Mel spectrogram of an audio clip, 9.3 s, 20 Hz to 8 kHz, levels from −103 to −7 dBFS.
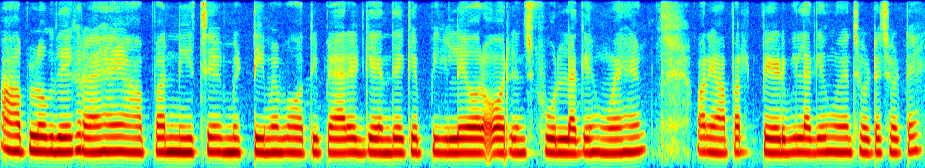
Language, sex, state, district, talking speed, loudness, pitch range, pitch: Hindi, female, Madhya Pradesh, Bhopal, 195 wpm, -13 LUFS, 205-220 Hz, 210 Hz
